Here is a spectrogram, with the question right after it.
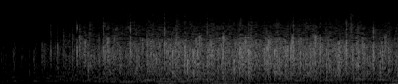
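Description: Crowd applause after a campaign speech for Harvey Dent in the Batman Telltale video game, swelling from faint scattered claps into a sustained, steady ovation.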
